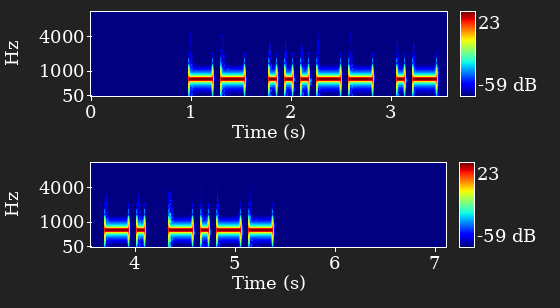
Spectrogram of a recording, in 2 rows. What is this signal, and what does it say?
Morse code, heard as a keyed tone, about 15 wpm, 700 Hz. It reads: M3ANY
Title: DXCC-100 Call Signs - 5 Characters - Repeated 3x - 15wpm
